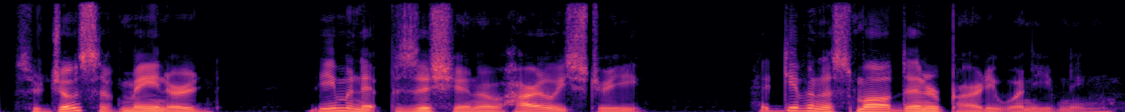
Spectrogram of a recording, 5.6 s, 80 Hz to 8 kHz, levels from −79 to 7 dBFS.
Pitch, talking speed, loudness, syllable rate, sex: 120 Hz, 180 wpm, -19 LUFS, 6.6 syllables/s, male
